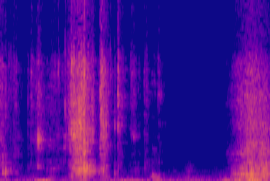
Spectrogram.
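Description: Plastic wrapping crinkles in a hand.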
